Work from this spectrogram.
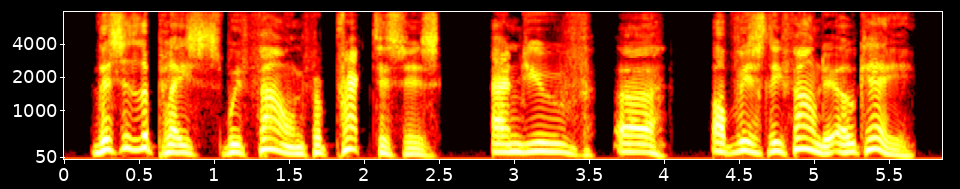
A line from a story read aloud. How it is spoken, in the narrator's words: said Harry, slightly nervously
